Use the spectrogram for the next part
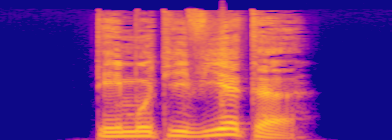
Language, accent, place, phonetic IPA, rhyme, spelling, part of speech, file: German, Germany, Berlin, [demotiˈviːɐ̯tə], -iːɐ̯tə, demotivierte, adjective / verb, De-demotivierte.ogg
- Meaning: inflection of demotiviert: 1. strong/mixed nominative/accusative feminine singular 2. strong nominative/accusative plural 3. weak nominative all-gender singular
